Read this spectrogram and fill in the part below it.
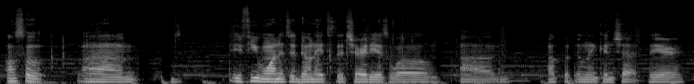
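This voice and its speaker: A man's voice: medium pitch, little pitch movement, moderate pace. Young male streamer, from New York with a slight Caribbean accent, loose and rambling, faint music under him. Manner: rambling, chatty, lots of fillers. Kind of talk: casual live-stream chat. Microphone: headset.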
